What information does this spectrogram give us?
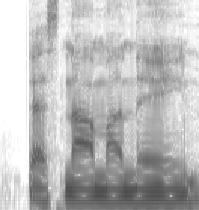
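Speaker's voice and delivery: flat, expressionless delivery. Retelling how a man corrected a mispronounced name: imitating Lamone's deadpan reply. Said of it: "I could, like, hear the deadpan".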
